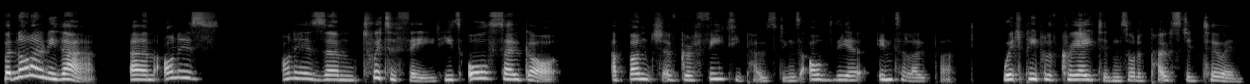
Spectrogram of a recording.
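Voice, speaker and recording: On a video call with a virtual backdrop, a middle-aged woman sits at an indoor desk co-hosting a podcast that reviews films. Her medium-pitched, mellow voice has lively intonation and a slightly slow pace, and her casual remarks are thoughtful and hedged.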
